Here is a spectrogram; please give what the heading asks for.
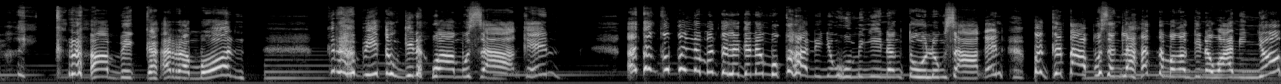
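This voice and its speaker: A woman playing a bitter, sharp-tongued betrayed older wife in a Filipino radio drama, scornful, taunting and emphatic. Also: very high voice, expressive, moderate pace, faint music behind, exaggerated voice. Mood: bitter indignant.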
